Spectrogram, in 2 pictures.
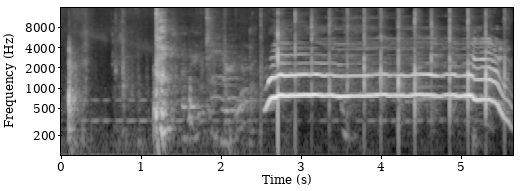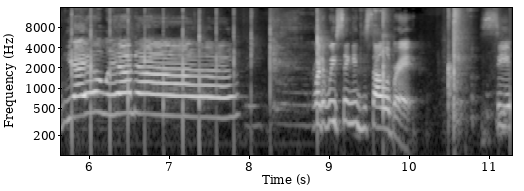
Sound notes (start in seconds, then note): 2.5 cheering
